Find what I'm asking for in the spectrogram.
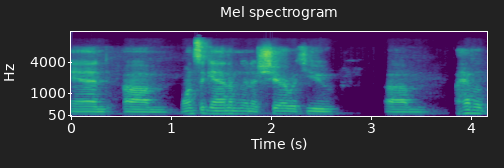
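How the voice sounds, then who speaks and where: Over a quiet background, a man with an American accent talks at a fairly slow pace. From Florida. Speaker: concept artist and attraction designer. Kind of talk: live drawing tutorial; lecture. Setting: video call.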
